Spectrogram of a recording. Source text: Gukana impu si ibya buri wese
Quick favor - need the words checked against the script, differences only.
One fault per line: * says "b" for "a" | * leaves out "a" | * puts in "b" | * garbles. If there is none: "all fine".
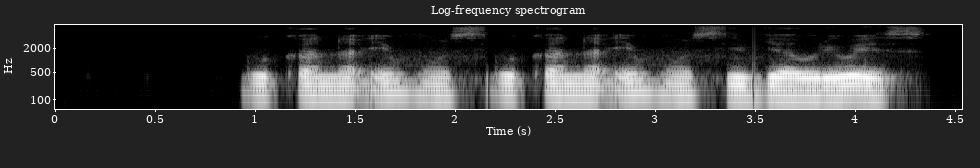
* puts in "gukana impu si"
